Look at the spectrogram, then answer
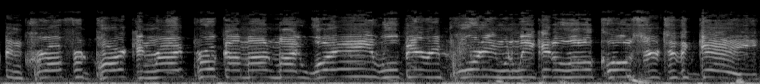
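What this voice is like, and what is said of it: Slight Wisconsin accent, windy-sounding. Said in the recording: “it sounds like he's in a hurricane, like one of those reporters outside with the wind ... He's from the Wisconsin area, so he has like that little accent there.”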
